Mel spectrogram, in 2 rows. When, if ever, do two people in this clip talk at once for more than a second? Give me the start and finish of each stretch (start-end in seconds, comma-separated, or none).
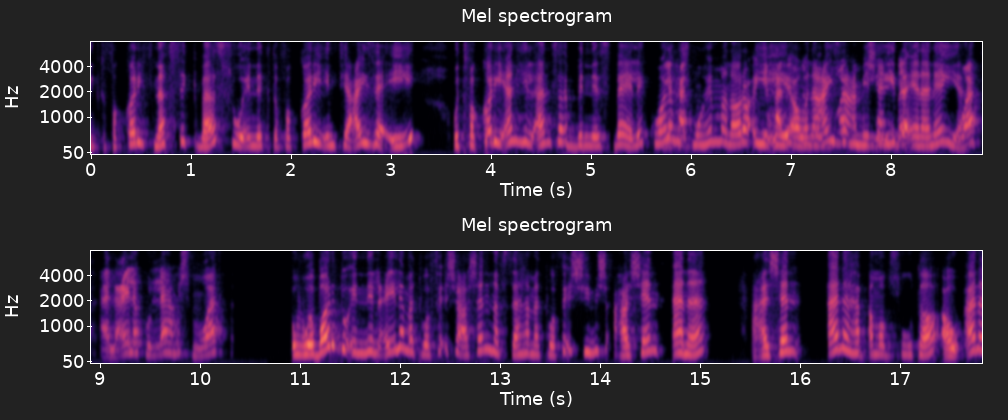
6.7-8.8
